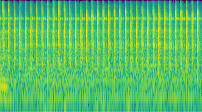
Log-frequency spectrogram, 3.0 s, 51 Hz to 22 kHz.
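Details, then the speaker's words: Radial shockwave therapy on the left knee of an adult male triathlete: steady, sharp, rapid tapping pulses at about four a second while intensity is raised toward a target of 4–6/10; patient reports 5. "the intensity of it should float between four and six out of 10"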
